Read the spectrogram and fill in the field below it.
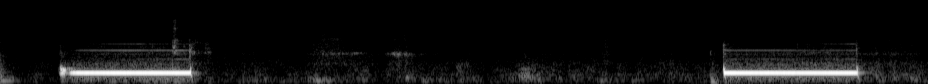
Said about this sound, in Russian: Вот, сейчас никто не берет трубку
